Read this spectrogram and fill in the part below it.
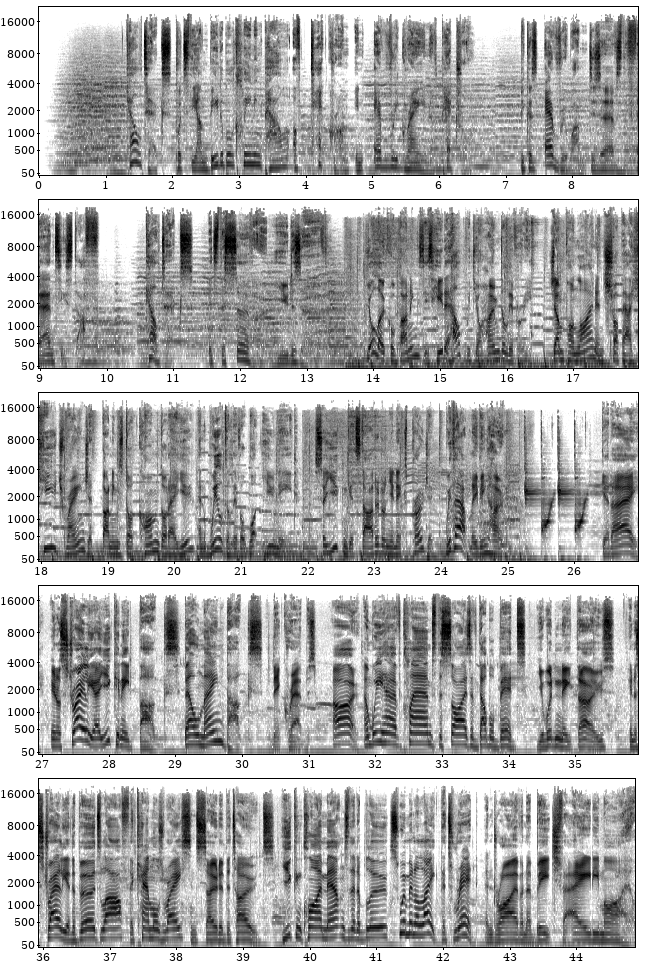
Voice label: commercial, london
